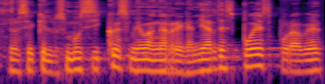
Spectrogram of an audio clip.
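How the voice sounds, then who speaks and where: A man with a Guatemalan accent, medium-pitched, with a dark, mellow tone and ordinary pitch variation. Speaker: guest preacher. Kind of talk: sermon. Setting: church service.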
